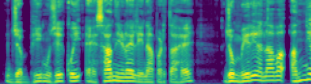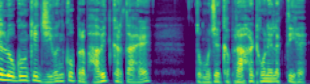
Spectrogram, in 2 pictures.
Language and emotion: Hindi, fearful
